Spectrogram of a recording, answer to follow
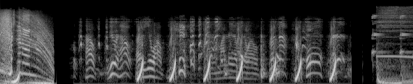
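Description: Electronic intro jingle over a TV-static glitch transition. It opens with a burst of fast falling, scratch-like sweeps lasting about half a second. After a short break comes a bouncy run of about ten quick notes, each swooping up and then down.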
